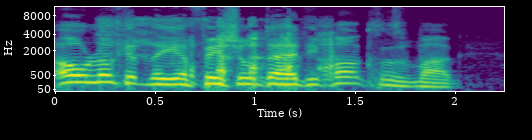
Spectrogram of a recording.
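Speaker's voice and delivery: acted, smug, preening, look-at-me showing-off exclaim. Teasing a friend over a mug: imitating Tory showing off. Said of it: "parade around".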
